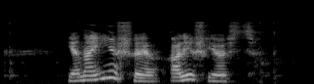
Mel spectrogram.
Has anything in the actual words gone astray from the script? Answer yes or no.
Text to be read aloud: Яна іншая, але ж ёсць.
no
